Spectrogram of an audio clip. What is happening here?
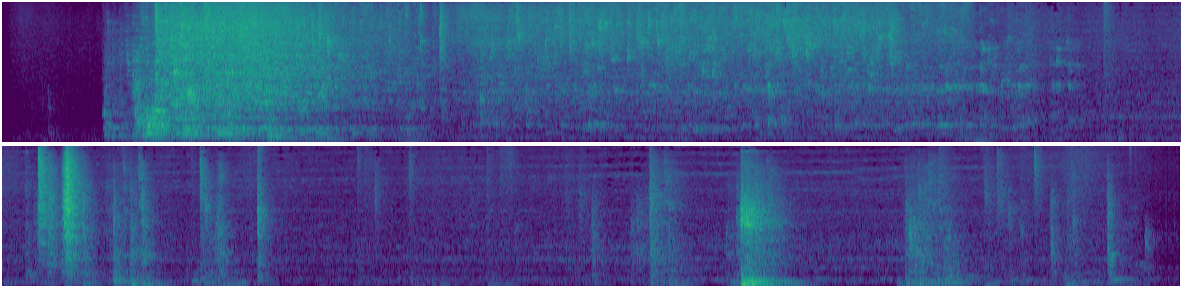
I flushed the toilet, turned on the sink, washed my hands, and turned off the water. I then opened the door, walked out, and closed the door behind me.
